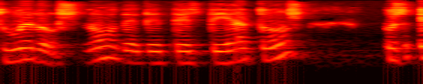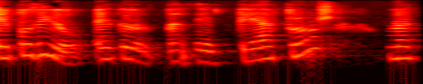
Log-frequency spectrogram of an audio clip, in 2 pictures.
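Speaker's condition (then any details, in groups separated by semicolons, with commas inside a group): Aphasia after stroke; aphasia caused by stroke, husband Carlos recognised it and called emergency, rapid treatment, hands unaffected, cannot write; difficulty finding names of things, expression sometimes hard, cannot speak as wished, worse at night when tired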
